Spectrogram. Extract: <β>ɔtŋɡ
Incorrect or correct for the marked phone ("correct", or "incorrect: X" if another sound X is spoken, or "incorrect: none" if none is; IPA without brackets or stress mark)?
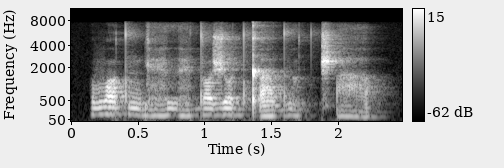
correct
